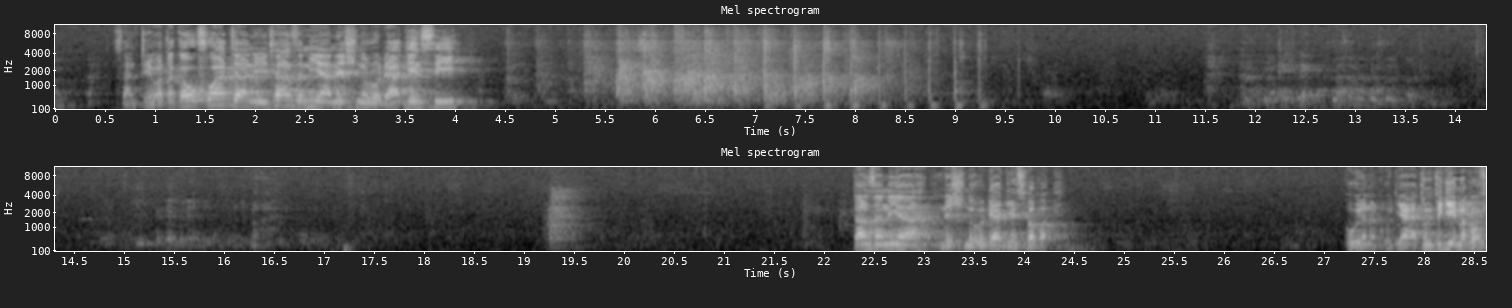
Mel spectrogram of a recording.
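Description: A man speaks loudly over a loudspeaker in a large hall.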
